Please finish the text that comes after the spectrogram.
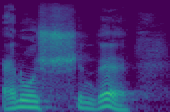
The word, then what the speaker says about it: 에노쉬: 에노스라는 이름의 뜻은 히브리어로 원래 발음은 정확한 발음은 에노쉬인데 에노시는 사람이라는 뜻이에요.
